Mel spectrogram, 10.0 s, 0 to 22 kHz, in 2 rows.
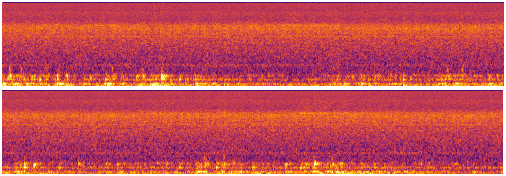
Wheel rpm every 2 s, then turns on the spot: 0, 0, 0, 0, 0.
none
